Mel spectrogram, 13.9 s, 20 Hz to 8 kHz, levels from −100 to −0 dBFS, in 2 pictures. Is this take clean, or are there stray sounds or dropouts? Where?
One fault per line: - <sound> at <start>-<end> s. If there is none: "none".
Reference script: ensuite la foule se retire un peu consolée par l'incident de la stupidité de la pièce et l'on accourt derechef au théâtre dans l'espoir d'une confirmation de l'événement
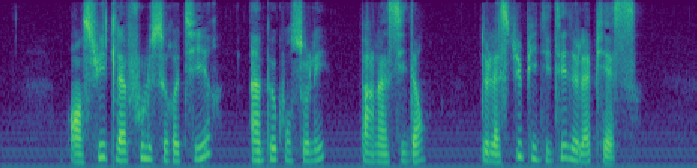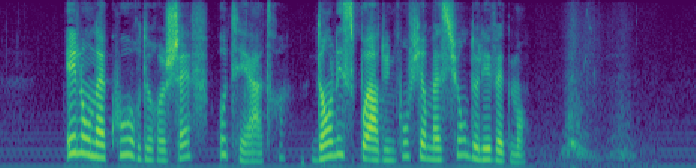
- whoosh at 12.5-13.3 s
